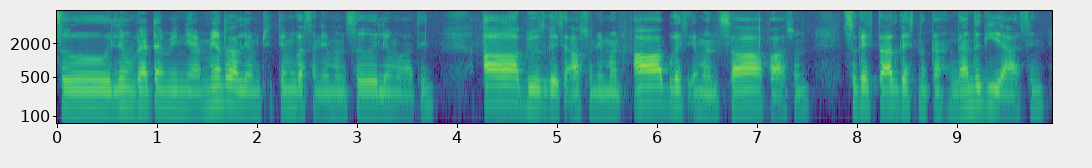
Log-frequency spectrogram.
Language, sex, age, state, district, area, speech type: Kashmiri, male, 30-45, Jammu and Kashmir, Srinagar, urban, spontaneous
